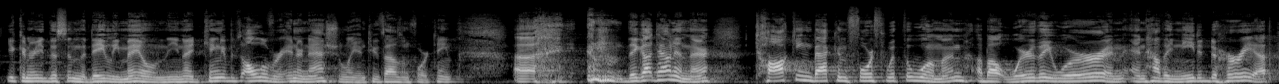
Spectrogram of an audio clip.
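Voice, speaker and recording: A man preaching a sermon in a conversational way who often clears his throat, in a church hall. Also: medium pitch, moderate pace. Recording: long hall reverb.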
